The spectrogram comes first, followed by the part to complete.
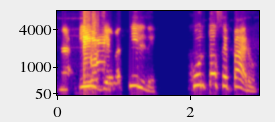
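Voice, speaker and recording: A woman's voice: on the high side, big pitch swings, slow, sharp tone, breathy edge, no echo. A woman teaching an online class, patiently explaining step by step and often checking that students follow. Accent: Peruvian Spanish. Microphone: computer mic on video call.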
